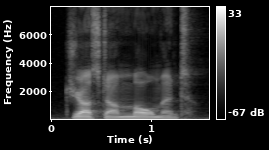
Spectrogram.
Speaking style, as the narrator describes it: Zircon bellowed

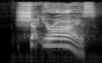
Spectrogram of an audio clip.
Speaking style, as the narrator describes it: Seaton yelled

